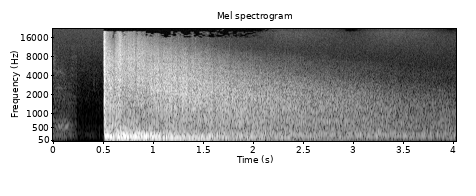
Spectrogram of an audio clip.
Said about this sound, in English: That was my brain exploding after listening to that.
